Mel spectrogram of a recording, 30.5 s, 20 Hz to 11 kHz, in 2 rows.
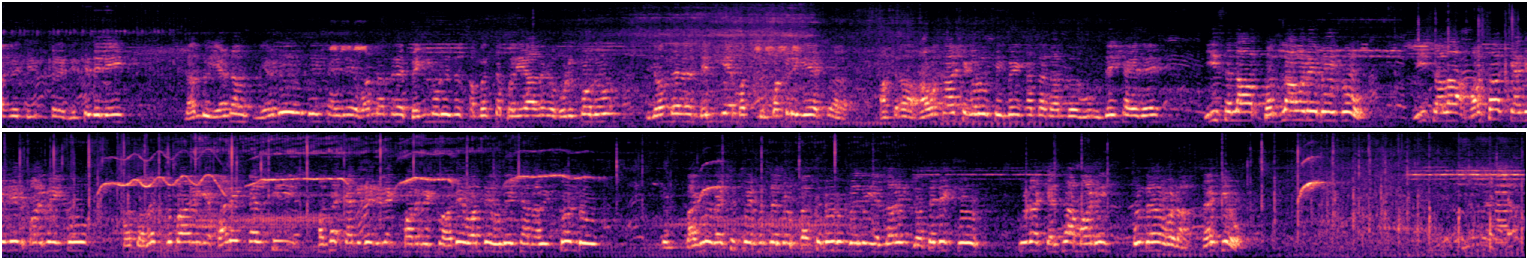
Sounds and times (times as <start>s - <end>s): Male speech, man speaking: 0.0s - 27.7s, 30.0s - 30.4s
Narration, monologue: 0.0s - 27.8s.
